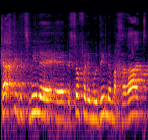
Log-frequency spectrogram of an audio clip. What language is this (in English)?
Hebrew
